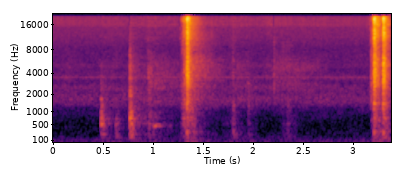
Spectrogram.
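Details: JVC DLA-RS15-U projector with no power: repeating sharp clicks and a short whirr as the lens door keeps trying to open and sticks, no light.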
